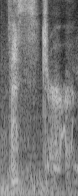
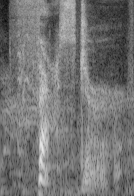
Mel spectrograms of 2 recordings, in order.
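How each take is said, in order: First: Unvoiced whispered demand, slow and creepy; menacing whisper. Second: Low breathy whispered threat; menacing whisper. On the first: Repeating the niece's line to friends, whispered menace. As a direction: hiss it like a spooky child. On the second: Retold or imitated. Niece glaring up at uncle, demanding he speed up, whispered menace. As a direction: whisper it like a creepy little villain. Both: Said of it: "glares up and goes".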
